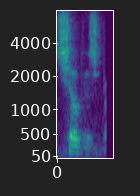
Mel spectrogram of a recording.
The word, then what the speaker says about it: Childersburg: I don't exactly know the population, but it's pronounced Childersburg.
